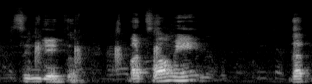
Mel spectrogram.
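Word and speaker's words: Singeetham: In Tamil Nadu, he used to get very upset because they Mr. Sangeetham. No, it is SingGeetham, please.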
